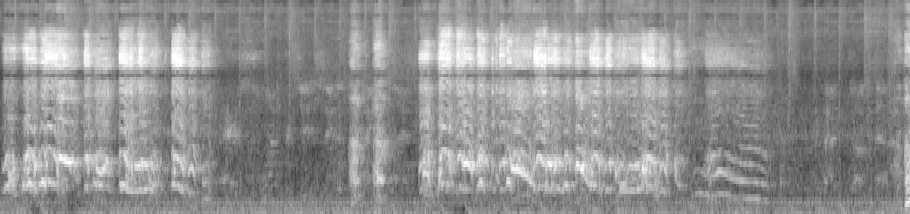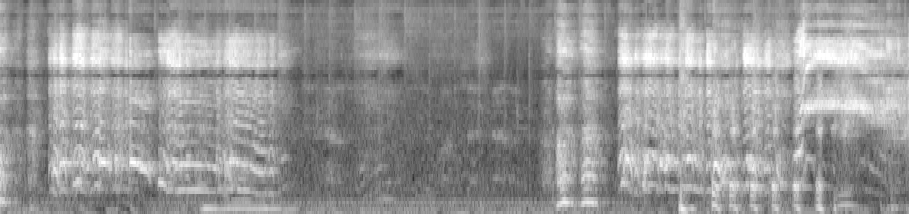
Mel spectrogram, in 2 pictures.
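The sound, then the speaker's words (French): A compilation of home videos filmed on camcorders: babies giggle and belly-laugh in a string of short, separate bursts, one cut after another, with brief quieter gaps and a little background chatter between the laughing spells. “Alors voici des rires et des catastrophes de petits bébés.”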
